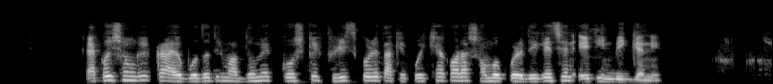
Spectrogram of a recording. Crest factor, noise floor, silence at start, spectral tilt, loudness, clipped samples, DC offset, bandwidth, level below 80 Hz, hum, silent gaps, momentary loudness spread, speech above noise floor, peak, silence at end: 18 dB; -48 dBFS; 0.85 s; -5.5 dB/octave; -18 LUFS; under 0.1%; under 0.1%; 7.6 kHz; -58 dBFS; none; 2.74-2.81 s; 8 LU; 30 dB; 0 dBFS; 1.15 s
